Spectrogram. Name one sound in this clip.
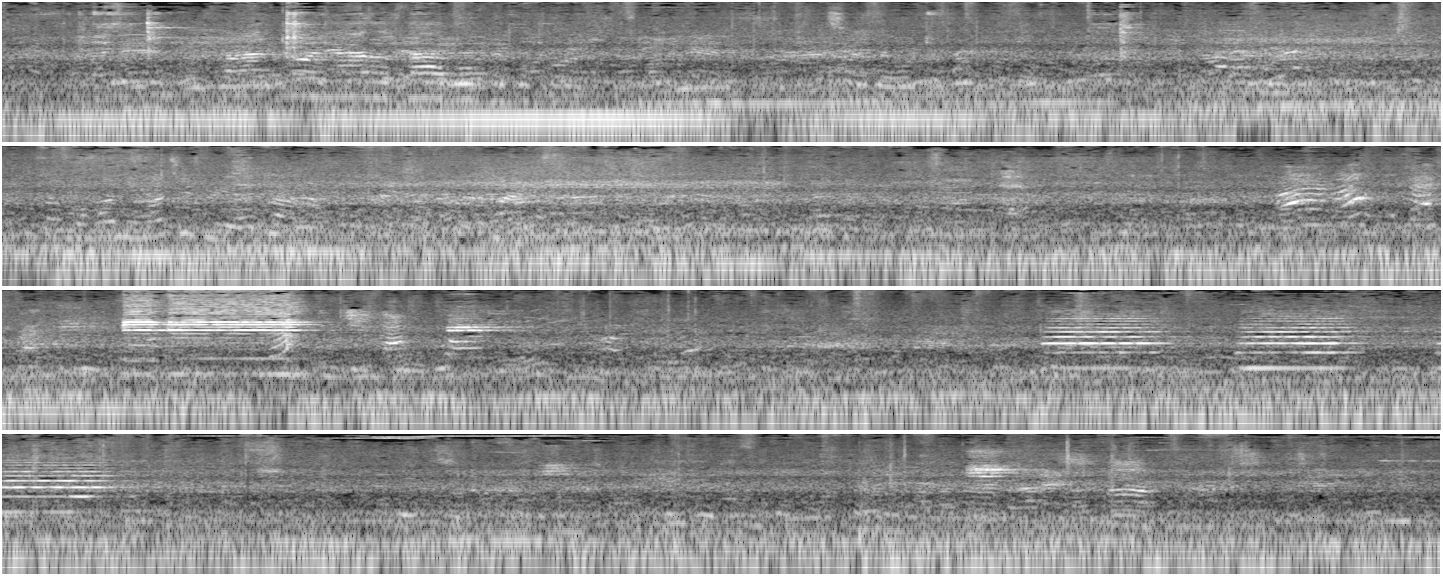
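Traffic rumbles steadily in the distance.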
